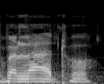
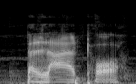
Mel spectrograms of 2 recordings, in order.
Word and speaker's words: Balatro: and welcome to Balatro. My bad. I didn't pronounce it right. Balatro.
